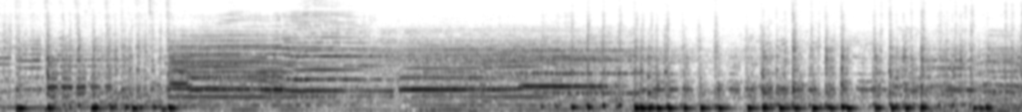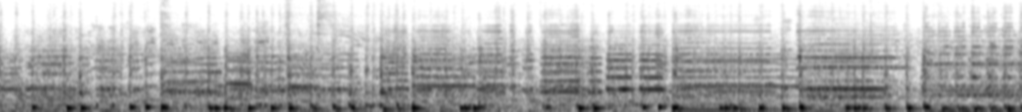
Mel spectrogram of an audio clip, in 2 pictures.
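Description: Marching band playing: brass sustaining chords over drums, then moving into a driving rhythmic passage with repeated low brass notes and drum hits from about ten seconds in.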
